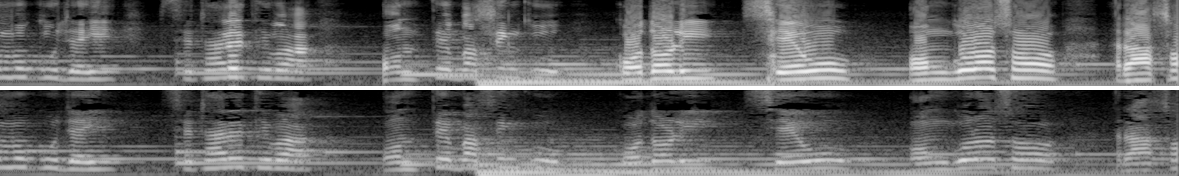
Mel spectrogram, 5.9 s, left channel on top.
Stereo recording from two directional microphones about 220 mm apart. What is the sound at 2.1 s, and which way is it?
Music, centre (ahead or behind).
